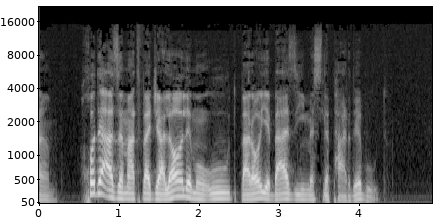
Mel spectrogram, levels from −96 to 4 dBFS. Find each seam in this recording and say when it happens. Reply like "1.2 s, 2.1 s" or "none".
none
